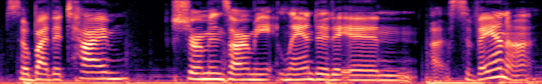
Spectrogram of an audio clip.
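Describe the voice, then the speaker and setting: A woman's voice: medium pitch, measured pace, bright, forceful tone, soft background music. A woman speaking as an expert historian, explaining things in an interview.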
